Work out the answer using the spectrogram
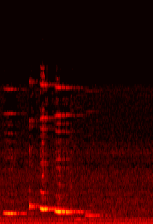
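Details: Last male Kauai O'o singing, heard as a recording played back to an indoor audience: a short run of clear whistled notes stepping up, then sliding down in pitch, over a low hum of room noise.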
